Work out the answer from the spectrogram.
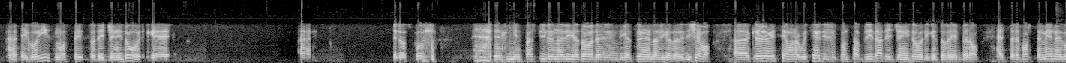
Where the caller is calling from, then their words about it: Salerno, Campania, Italy; da Salerno, anche io come l'ascoltatrice precedente sono in macchina, non posso fermarmi.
